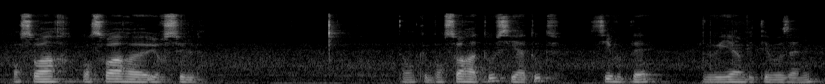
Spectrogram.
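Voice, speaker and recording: A man hosts a political livestream while fighting the flu. His voice sits at an ordinary middle pitch, with a faint hiss of noise behind it. He talks in loops, restarting words and pressing his viewers again and again. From Gabon. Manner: repetitive, restarts words, keeps urging viewers. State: has the flu. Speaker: livestream host.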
